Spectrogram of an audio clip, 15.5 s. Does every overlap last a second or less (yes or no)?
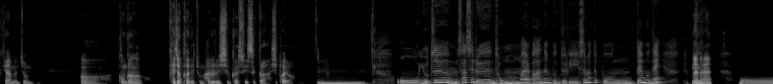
yes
